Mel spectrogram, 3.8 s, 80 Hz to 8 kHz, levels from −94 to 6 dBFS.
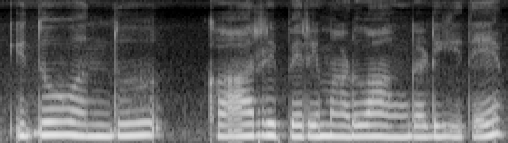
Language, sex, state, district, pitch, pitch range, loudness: Kannada, female, Karnataka, Bidar, 235 Hz, 230-245 Hz, -13 LUFS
